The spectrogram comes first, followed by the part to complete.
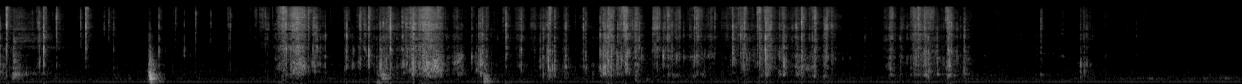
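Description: Foil wrapper of a Pokémon trading card booster pack being torn open by hand: a run of crinkling rips starting about two and a half seconds in and dying away about two seconds before the end.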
